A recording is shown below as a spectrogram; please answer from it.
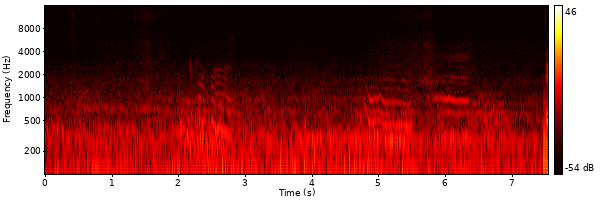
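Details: Alisa the fox, irritated, squeaking her sad, mournful 'song': two bursts of thin, wavering, whiny squeals, the second slightly longer, over a steady low rumble with a human voice nearby.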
